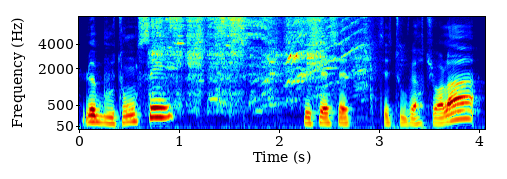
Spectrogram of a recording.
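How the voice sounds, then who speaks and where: A young man casually demonstrating a gadget, chatty and hands-on, with the odd swear, sounding out English voice commands slowly and with effort. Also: lowish voice, big pitch swings, background noise. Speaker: YouTuber reviewing a collectible. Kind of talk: casual product demo.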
